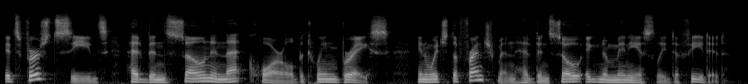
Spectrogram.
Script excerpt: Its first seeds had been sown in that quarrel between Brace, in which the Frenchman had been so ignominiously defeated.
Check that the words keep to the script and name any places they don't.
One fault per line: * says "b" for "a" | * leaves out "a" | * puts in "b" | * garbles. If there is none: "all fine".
all fine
